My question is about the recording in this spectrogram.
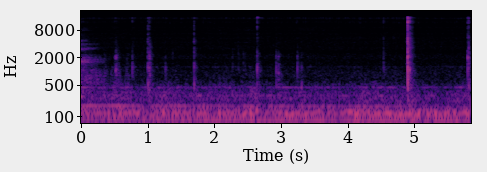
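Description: Faint scattered clicks and light taps from fingers handling a sheet of date stickers, with one sharper click about five seconds in, over a low steady hum.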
